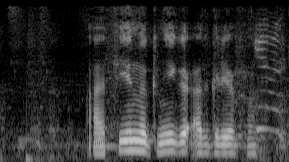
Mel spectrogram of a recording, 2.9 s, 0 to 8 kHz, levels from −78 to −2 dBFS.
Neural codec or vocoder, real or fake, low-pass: codec, 16 kHz in and 24 kHz out, 1 kbps, XY-Tokenizer; fake; 7.2 kHz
